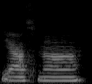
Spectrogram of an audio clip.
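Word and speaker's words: Jasnah: Kaladin is Kaladin, Dalinar is Dalinar, Navani is Navani, Yasna is Yasna, oh, Sit. I forget how he said it, but I pronounce it as Sideus because it makes sense in my head.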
